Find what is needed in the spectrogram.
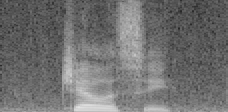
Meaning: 1. A state of being jealous; a jealous attitude 2. A state of being jealous; a jealous attitude.: A close concern for someone or something, solicitude, vigilance
- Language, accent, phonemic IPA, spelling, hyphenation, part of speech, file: English, US, /ˈd͡ʒɛl.ə.si/, jealousy, jeal‧ous‧y, noun, En-us-jealousy.ogg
